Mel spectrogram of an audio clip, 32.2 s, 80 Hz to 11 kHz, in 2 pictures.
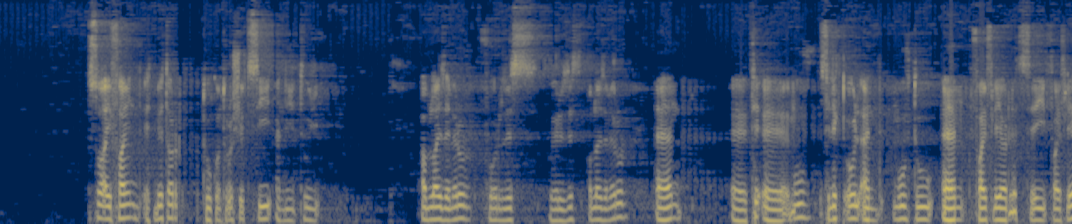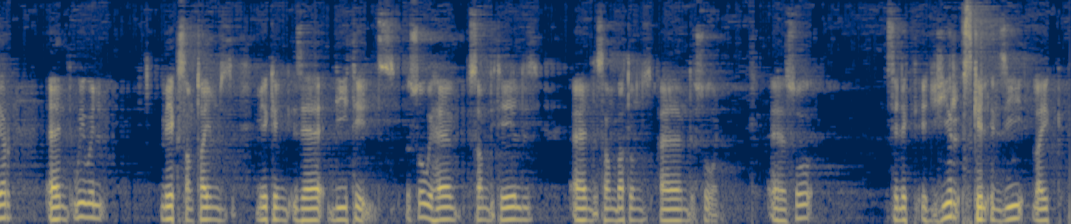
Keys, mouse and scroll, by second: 0.3 Tab, 2.5 ctrl+alt+shift+c, 3.1 click, 4.4 ctrl+z, 5.4 right click, 7.2 z, 8.5-9.5 drag, 9.5 Tab, 10.1 a, 10.3 a, 10.7 a, 11.4 Tab, 12.9 m, 16.1-18.1 drag, 17.5 KP_1, 18.1-24.6 middle drag, 24.8 Tab, 25.5 middle click, 26.5 ctrl+r, 30.1 s, 31.7 ctrl+r.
